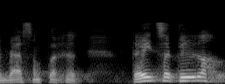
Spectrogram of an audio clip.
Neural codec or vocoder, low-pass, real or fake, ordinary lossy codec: codec, 16 kHz, 0.5 kbps, FreqCodec, larger model; 7.2 kHz; fake; none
